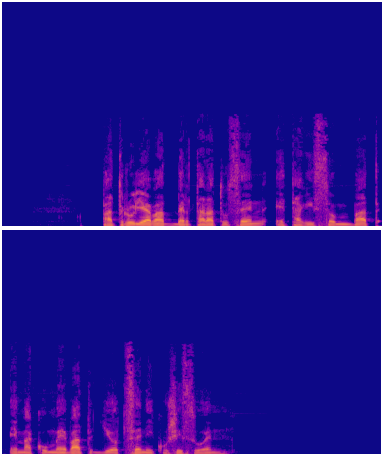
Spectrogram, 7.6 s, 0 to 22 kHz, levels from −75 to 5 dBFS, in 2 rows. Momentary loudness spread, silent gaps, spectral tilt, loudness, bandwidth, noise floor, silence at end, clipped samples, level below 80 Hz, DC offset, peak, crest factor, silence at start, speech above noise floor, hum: 11 LU; none; -5.5 dB/octave; -25 LUFS; 11.5 kHz; -90 dBFS; 1.55 s; under 0.1%; -52 dBFS; under 0.1%; -6 dBFS; 20 dB; 1 s; 65 dB; none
